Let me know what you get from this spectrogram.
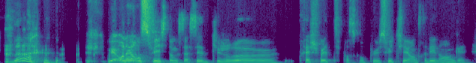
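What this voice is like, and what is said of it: Slight German accent in French. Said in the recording (French): “Je suis allemande, comme on peut-être on l'entend avec un petit accent. ... Très peu.”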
